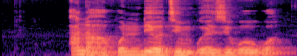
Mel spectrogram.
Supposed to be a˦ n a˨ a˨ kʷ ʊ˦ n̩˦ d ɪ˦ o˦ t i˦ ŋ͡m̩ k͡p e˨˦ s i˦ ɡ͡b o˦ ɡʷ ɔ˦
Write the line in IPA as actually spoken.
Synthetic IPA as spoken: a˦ n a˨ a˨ kʷ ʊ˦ n̩˦ d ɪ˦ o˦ t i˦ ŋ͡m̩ k͡p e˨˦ z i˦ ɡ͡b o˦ ɡʷ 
